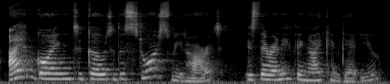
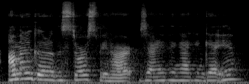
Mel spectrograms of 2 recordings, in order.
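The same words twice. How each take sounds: First: Stiff, overly perfect diction, every word crisp; Stepford wife read. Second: Loose and quick, words run together; sloppy natural diction. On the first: Voice actor to her husband, a stiff Stepford wife read. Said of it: "That sounds like a Stepford wife". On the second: Wife to her husband, casual sloppy everyday read. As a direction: toss it off like real talk at home. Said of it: "Here's how I would say it instead". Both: Shown as a demonstration.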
